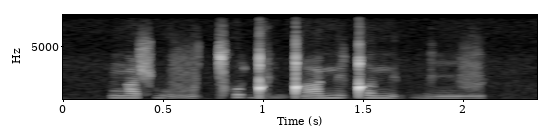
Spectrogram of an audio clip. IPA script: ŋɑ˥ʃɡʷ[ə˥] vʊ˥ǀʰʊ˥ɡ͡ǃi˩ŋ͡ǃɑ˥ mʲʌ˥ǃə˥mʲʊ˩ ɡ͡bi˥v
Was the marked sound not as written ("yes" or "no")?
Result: yes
